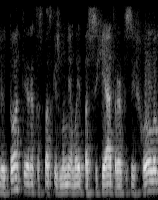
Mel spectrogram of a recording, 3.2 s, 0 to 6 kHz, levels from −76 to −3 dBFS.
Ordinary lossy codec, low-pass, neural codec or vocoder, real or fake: AAC, 32 kbps; 5.4 kHz; codec, 16 kHz in and 24 kHz out, 1 kbps, XY-Tokenizer; fake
